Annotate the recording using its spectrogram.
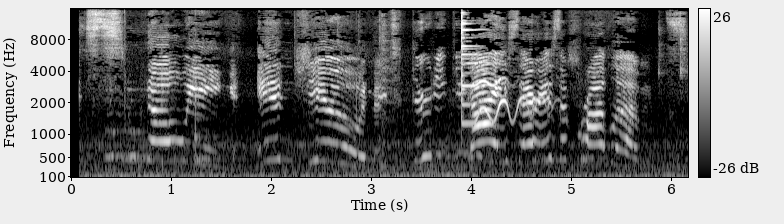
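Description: Excited, high-pitched voices calling out throughout, over the steady low road rumble inside a moving car.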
